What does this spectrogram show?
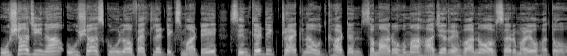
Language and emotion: Gujarati, neutral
